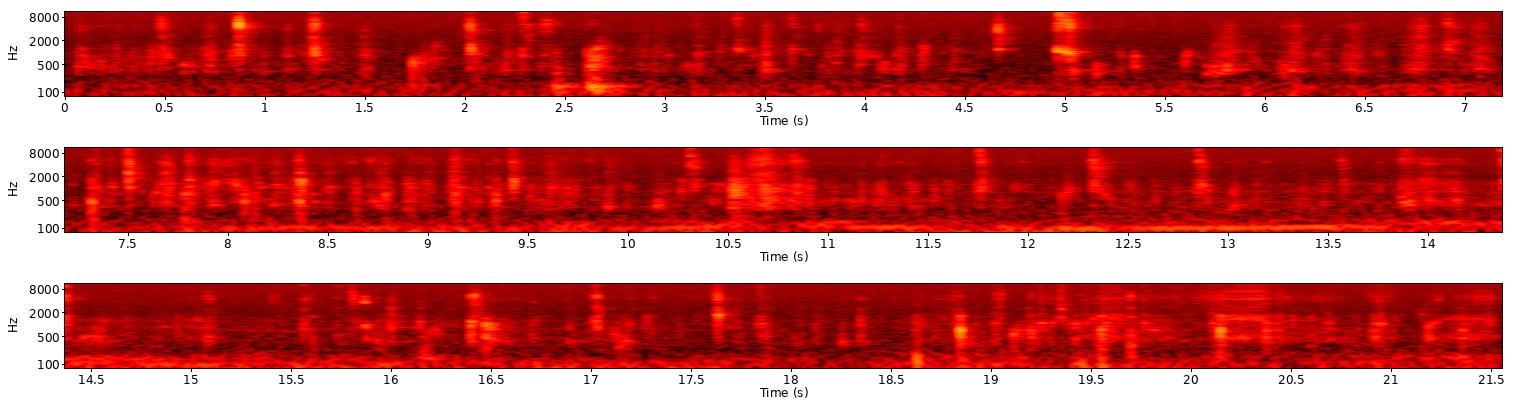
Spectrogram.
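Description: Close-up eating sounds: a person chewing mouthfuls of boiled fish and rice eaten by hand, with many small wet clicks from the mouth and fingers in the food.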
